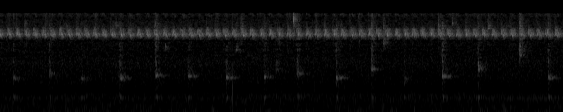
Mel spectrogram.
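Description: Tropical house cricket trilling: a faint, continuous high-pitched pulsing song held steady. Underneath, short falling chirps repeat about twice a second.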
